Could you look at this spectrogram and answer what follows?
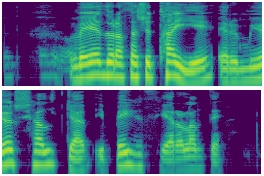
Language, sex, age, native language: Icelandic, male, 20-29, Icelandic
